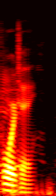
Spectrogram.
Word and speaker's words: Forte: Forte, Rafi's Armenian, Sorry, Patrick what's your name? Wotton, Jason. Oh, Jason. Okay. So it is pronounced Fort, not because the computer calls you Forte, I think.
